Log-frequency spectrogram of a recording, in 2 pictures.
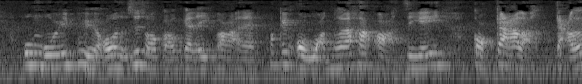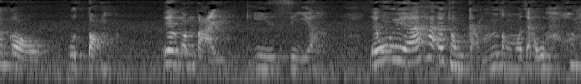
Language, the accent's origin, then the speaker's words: Cantonese; Macau; 其實我哋作為中國人啊，或者中國嘅澳門人啊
